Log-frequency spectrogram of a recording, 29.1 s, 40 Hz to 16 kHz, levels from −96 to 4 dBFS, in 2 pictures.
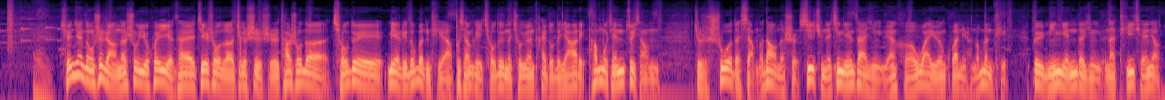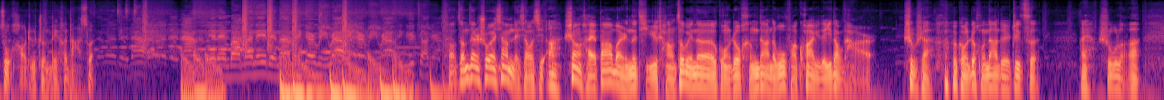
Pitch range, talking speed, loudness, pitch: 80-110 Hz, 300 characters per minute, -21 LUFS, 90 Hz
